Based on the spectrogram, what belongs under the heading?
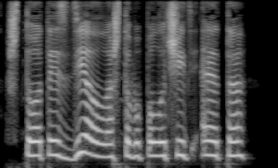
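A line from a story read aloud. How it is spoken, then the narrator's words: Shouting. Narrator (Russian): закричал он на нее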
